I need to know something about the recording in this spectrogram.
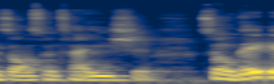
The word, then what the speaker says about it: Tyesha: So when I moved to Alabama, my name is Taisha. A lot of my family couldn't pronounce it, refused to pronounce it, used to call me Tisha.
